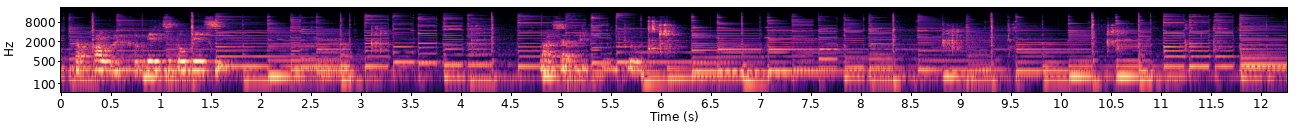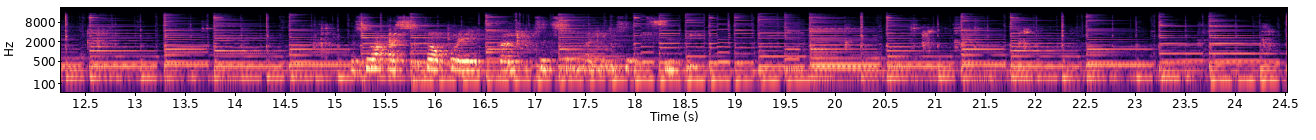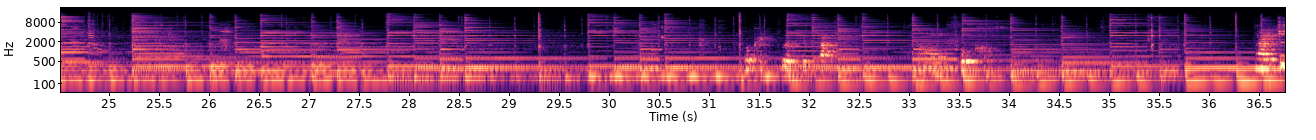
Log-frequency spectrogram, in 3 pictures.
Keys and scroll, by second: 2.9 2, 3.9 w, 5.8 alt+f, 8.2-10.3 typing, 12.1 3, 14.6 Delete, 15.8 alt+f, 16.6 1, 17.4 w, 20.7 2, 21.1 ctrl+shift+e, 21.7 1, 22.1 r, 23.5 w, 24.1 2, 24.6 ctrl+shift+e, 25.8 ctrl+z, 25.9 1, 26.6 r, 30.4 p.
